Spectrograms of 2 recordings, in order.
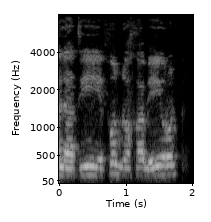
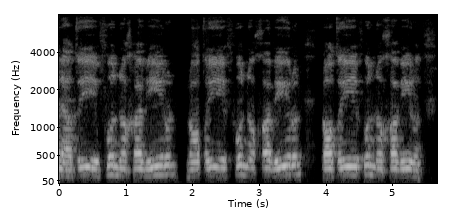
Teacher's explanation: गुन्ना नहीं होगा, यानी कि आवाज को नाक में नहीं ले जाना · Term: इजहार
